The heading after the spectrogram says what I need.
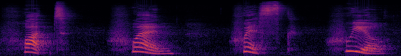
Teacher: in some dialects, people say what, when, whisk, wheel, an unvoiced sound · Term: unvoiced w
